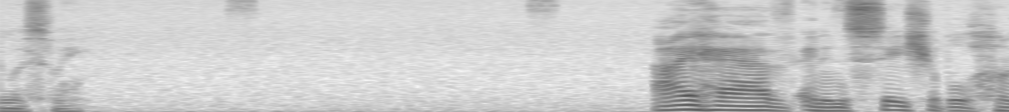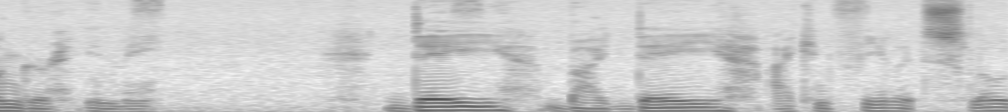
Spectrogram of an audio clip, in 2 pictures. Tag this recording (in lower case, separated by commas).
speech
